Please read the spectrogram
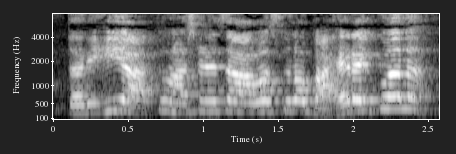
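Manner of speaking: loud, high interrogator's voice; stern questioning. Acted. Inspector grilling the watchman, loud and stern. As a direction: press him hard like a cop.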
